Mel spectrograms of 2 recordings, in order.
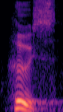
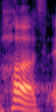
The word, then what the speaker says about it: Hus: 100 years before him was a man named John, and it's pronounced Hus, H-U-S. It's been anglicized into Huss, H-U-S-S.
